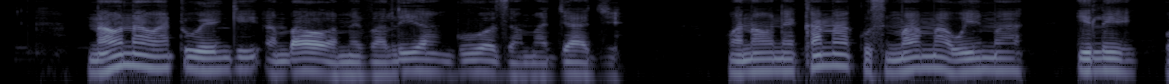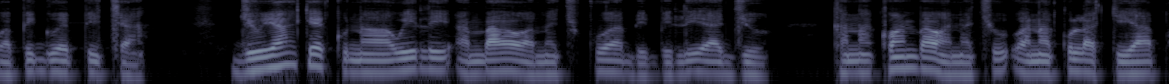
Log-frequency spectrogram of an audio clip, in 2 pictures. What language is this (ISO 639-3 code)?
swa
